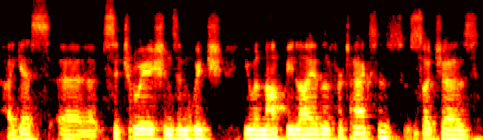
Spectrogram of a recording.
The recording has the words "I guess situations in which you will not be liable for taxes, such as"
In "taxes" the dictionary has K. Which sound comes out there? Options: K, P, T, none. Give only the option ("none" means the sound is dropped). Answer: K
